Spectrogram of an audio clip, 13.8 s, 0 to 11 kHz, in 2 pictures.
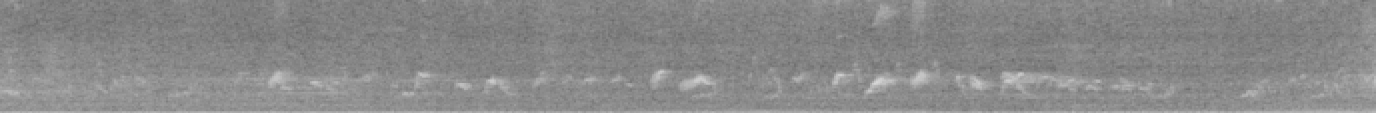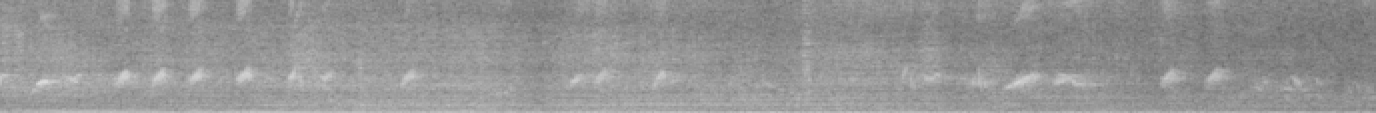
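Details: Red-whiskered bulbuls used as lively decoys during bird trapping on 23 October 2016; short warbled, bouncy phrases repeat steadily over a low engine-like hum, with brief bursts of high, rapid ticking near the middle.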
